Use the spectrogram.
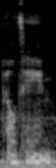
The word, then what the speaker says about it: Beltane: So, Beltaine is a fire sabbat. There are very many varying views on pronunciation.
